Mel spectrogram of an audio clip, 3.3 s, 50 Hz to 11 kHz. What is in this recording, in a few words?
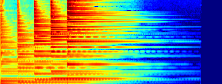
F sharp Major Add 9th; F#add9 Chord {2 4 X 3 2 4} arpeggiated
